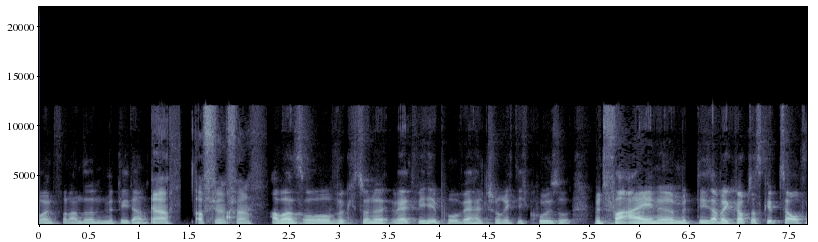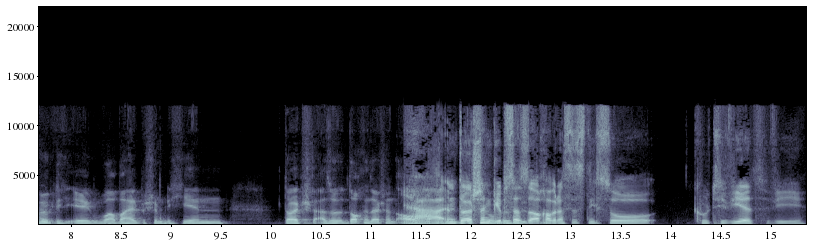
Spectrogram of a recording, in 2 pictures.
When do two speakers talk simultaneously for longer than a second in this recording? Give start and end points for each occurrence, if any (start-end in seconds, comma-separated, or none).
11.3-12.6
